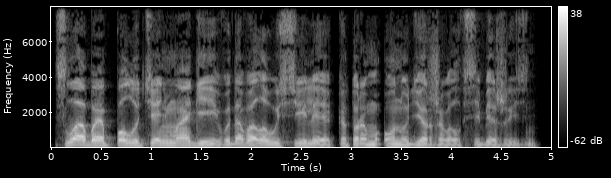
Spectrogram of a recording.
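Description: A man narrating a fantasy audiobook in an even, measured way. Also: lowish voice. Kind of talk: scripted narration.

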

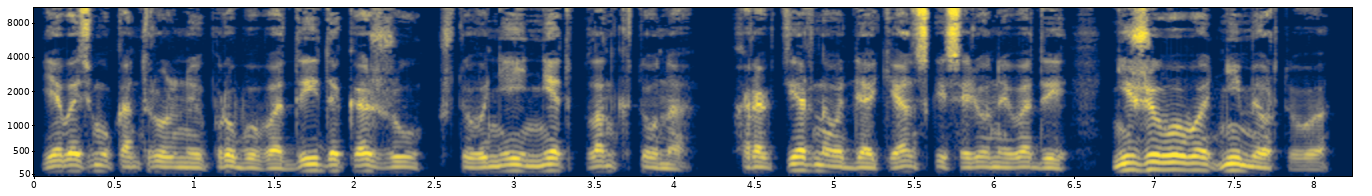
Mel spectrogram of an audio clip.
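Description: A man reading an audiobook voicing a stubborn, sharp-tongued woman glaciologist who hisses her scorn. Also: sits low, normal speed, hardly any pauses, no echo, clean studio sound. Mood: scornful. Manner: hissing, scornful, insistent.

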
